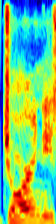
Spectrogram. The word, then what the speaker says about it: journey: So this one, that one is the letter J sound. Okay, the J sound. That is how we IPA transcribed the letter J sound. Okay, so that is the letter J sound, and then it is followed with a long O sound, and then just copy how the last syllable sound. Yeah, the last syllable sounds. So this is journey.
